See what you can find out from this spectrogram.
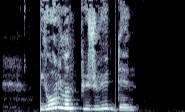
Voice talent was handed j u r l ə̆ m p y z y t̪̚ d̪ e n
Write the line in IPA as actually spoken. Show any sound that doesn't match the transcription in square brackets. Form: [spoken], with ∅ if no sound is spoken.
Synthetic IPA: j [o] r l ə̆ [n] p y [ʒ] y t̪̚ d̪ e n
